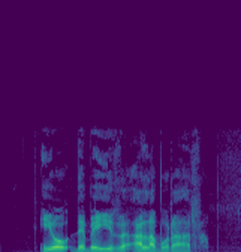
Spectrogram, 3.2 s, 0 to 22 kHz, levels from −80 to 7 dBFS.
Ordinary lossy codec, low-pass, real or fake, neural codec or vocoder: AAC, 64 kbps; 10.8 kHz; real; none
